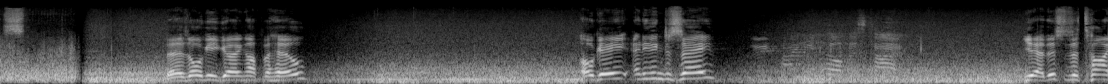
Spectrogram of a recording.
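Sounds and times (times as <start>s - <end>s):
wind rushing across microphone: 0.0s - 11.0s.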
